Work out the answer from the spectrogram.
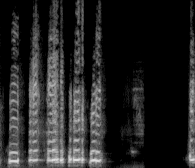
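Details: During mating, whooper swans give loud, nasal, trumpeting honks in a quick run of five, then a pause and another honk.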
